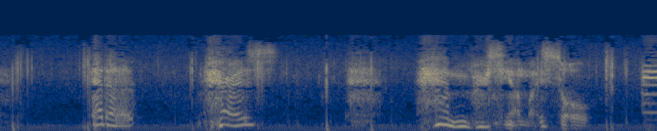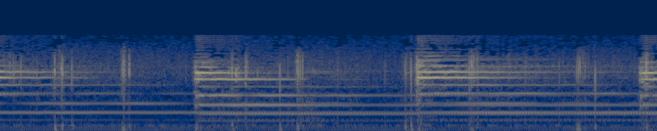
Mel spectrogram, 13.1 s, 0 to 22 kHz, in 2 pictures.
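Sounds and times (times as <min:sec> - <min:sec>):
speech: 0:00.9 - 0:01.4, 0:02.0 - 0:02.8, 0:04.4 - 0:06.0
distant church bell tolling: 0:06.4 - 0:13.1.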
